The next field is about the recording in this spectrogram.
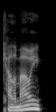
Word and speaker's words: Calamawy: played by May Calamawy, which, as you'll soon hear, is the correct pronunciation of her surname; and of course, Marc Spector himself.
